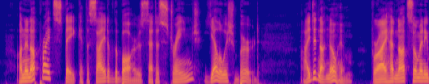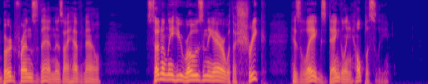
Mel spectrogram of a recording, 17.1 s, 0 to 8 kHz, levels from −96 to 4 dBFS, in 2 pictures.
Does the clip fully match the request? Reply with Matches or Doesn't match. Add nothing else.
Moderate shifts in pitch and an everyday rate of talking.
Doesn't match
